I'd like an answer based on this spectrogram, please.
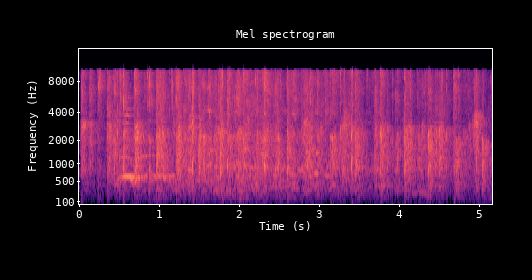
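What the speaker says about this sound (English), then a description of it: "A round of applause for Mr. Luke McGregor." A Melbourne studio audience applauds Luke McGregor as he returns to the desk, with dense sustained clapping and crowd noise filling several seconds at steady loudness.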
